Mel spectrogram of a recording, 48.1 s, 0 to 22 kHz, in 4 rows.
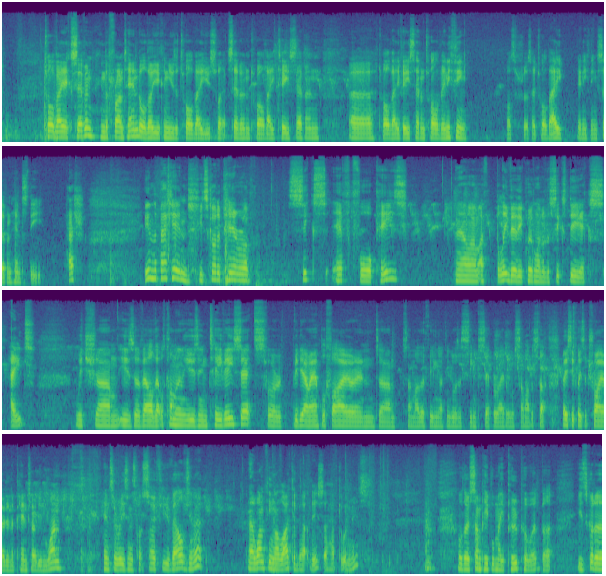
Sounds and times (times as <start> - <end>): Speech: 0.8 - 6.4, 7.0 - 9.4, 10.1 - 13.7, 14.9 - 17.2, 17.8 - 20.2, 21.0 - 24.8, 25.6 - 37.5, 38.1 - 40.2, 41.0 - 43.6, 44.6 - 48.1.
